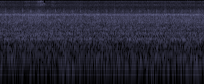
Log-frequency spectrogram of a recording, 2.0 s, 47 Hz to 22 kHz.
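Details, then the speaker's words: Honda Vario 125 LED scooter just after home CVT service with filter and parts refitted: quiet, regular putter at steady idle with no rattle or grinding from the belt drive; sounds healthy. "oke setelah pasang semua kita nyalakkan oke pemira halusungis ya"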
